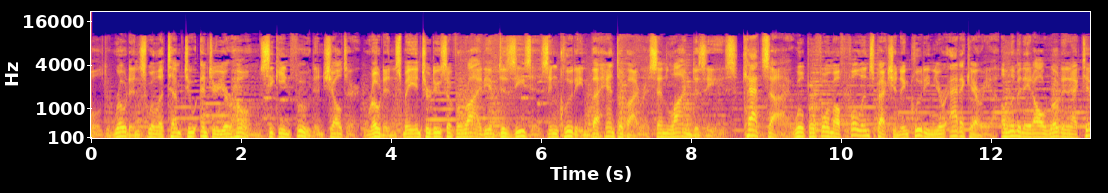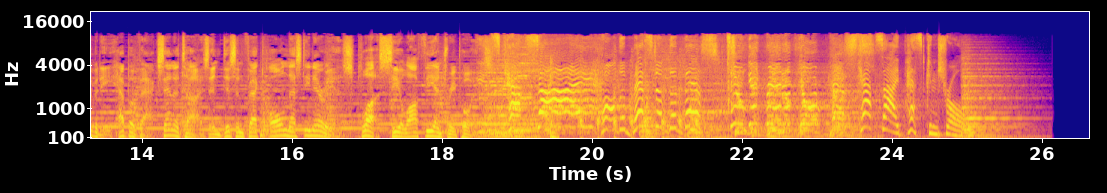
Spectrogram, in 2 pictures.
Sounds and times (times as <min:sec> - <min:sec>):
Speech: 0:00.0 - 0:18.9, 0:23.6 - 0:25.0
Music: 0:00.0 - 0:26.2.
